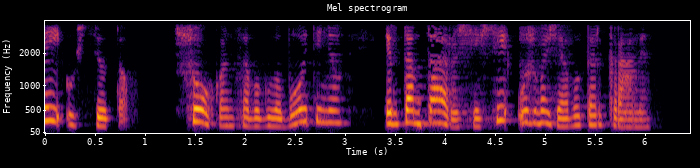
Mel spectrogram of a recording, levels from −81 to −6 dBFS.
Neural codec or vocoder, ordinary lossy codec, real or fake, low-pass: none; AAC, 16 kbps; real; 3.6 kHz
